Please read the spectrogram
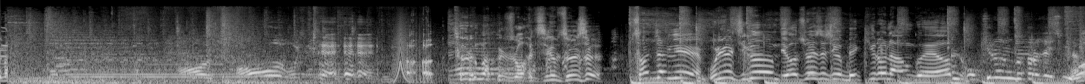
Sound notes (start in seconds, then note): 3.6 burps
